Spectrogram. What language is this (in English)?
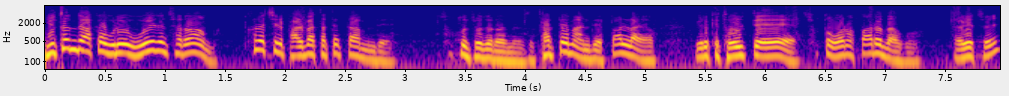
Korean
